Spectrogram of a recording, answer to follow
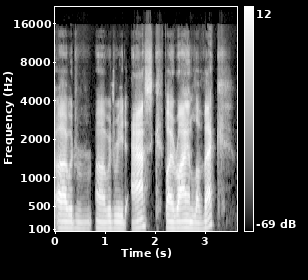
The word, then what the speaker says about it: Ryan Levesque: Yeah, for surveying and customer interviewing in particular, I would read Ask by Ryan Levesque. It's Ryan Levesque, or that's how it's pronounced, or You written put down.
